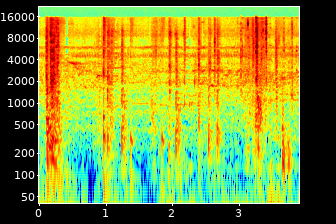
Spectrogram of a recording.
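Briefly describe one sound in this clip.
A metal grate rattles as someone climbs it.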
